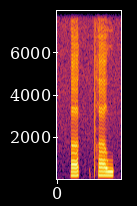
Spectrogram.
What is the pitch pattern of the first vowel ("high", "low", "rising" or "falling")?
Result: rising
